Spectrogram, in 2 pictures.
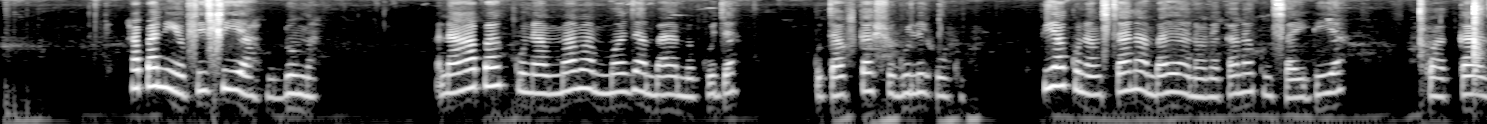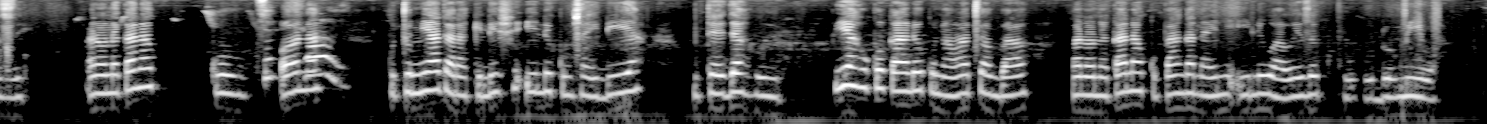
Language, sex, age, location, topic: Swahili, female, 25-35, Nakuru, government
